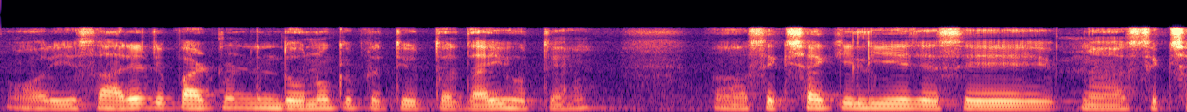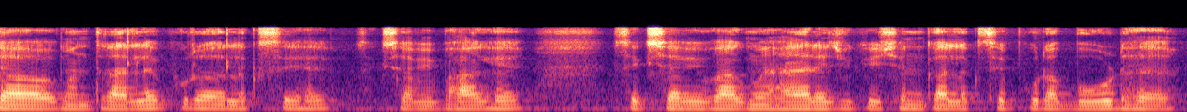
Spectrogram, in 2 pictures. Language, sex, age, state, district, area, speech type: Hindi, male, 30-45, Delhi, New Delhi, urban, spontaneous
